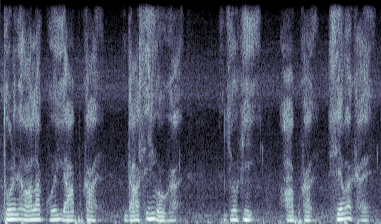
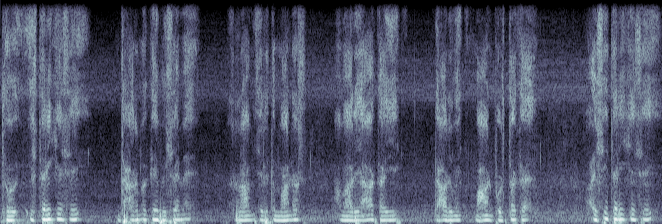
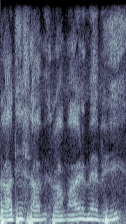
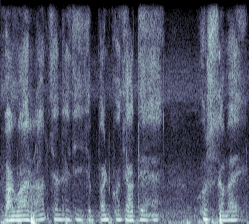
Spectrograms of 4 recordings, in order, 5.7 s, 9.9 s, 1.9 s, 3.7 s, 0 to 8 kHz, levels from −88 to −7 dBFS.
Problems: none marked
